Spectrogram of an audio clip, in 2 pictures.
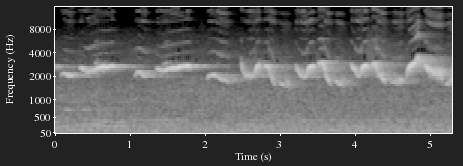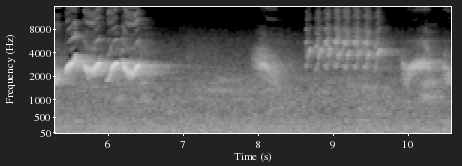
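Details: A Javan white-eye sings as a lure for a male that stopped singing: long sequence of loud, looping high chirps in quick succession, then a quieter gap with a few scattered notes and a short buzzy rattle.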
